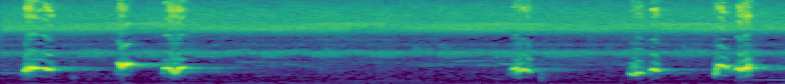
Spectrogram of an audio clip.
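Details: Sooty-headed bulbul that gets other bulbuls to answer, singing three quick whistles, pausing over a second, then a cluster of short slurred notes near the end.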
